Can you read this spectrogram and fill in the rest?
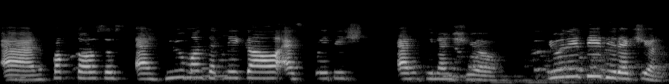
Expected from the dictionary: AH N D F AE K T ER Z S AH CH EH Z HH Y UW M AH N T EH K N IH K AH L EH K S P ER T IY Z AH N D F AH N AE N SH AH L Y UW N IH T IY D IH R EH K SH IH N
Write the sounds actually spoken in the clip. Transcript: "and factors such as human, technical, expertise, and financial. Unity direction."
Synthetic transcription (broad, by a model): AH N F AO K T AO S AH S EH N HH Y UW M AH N T EH K N IH K AH L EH S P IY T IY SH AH N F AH N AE N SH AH L Y UW N IH T IY D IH R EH K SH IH N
